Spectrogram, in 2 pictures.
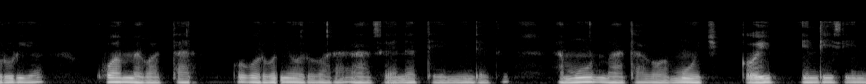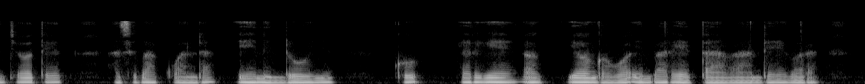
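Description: The whole clip has a rough, grainy quality to the speech, with a hiss sitting between the harmonics and a top end that sounds thin and a bit synthetic. That's likely low-delay AAC compression, the AAC-ELD kind used on video calls, running at a low bitrate, something around 32 kbps. With so few bits to spend on each frame, the codec ends up smearing noise into the gaps between the harmonics, and the damage is plainly audible.

On top of that there are three spots of AAC frame loss with muting. The first comes at 2.75 s, right after "kwome kotar kokor", where about 60 ms of audio drops out, roughly two frames' worth. The next is at 8.39 s, a shorter gap of about 30 ms, and the last is at 15.17 s, just after "ak yon kowo", again about 30 ms. Each time the decoder had nothing for those frames and zeroed them. The overlapping windows fade the sound out and back in, so the two-frame loss is a soft-edged hole and the single-frame ones are brief dips.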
